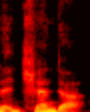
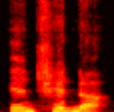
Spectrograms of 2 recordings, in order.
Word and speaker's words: echidna: All right, everybody's saying it's an enchinda. Okay, let me write that down. Enchinda. This is how they're spelling it. Echidna. Echidna. Am I saying it right? Oh, it's an echidna is how you say it.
